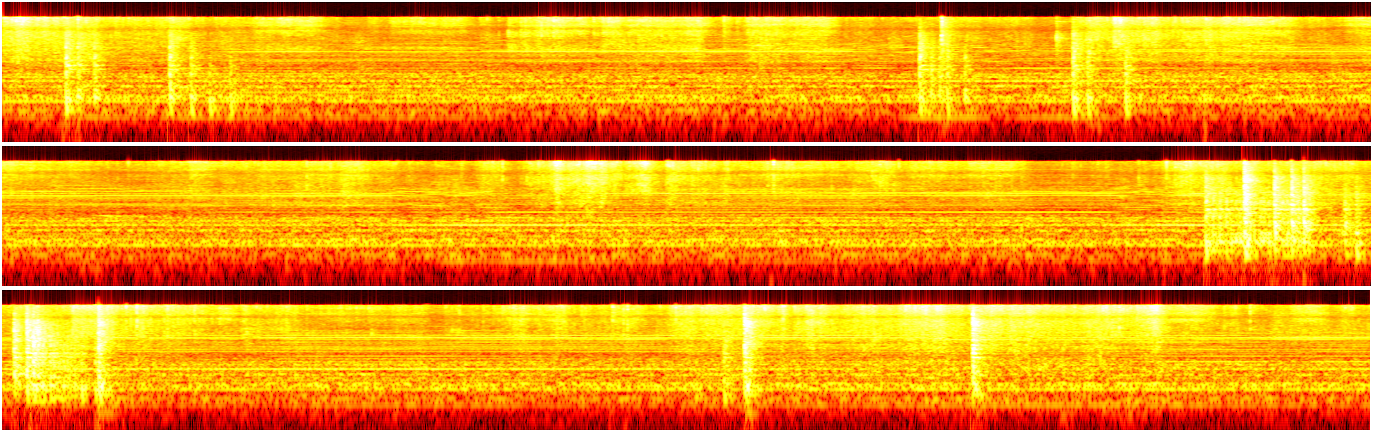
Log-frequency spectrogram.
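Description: Corded electric hair clipper running steadily with no guard attached, buzzing while it shaves the sides of a toddler's head. Several brief knocks break through, the loudest cluster about two-thirds of the way through.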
